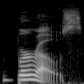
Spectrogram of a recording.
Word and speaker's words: Burroughs: It's called Burroughs, which is spelled Burroughs, and their mascot is the burros, like the donkey.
